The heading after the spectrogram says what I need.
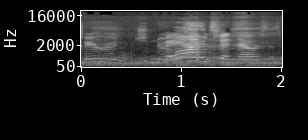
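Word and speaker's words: baragnosis: Sorry, it's spelled B-A-R-A-G-N-O-S-I-S. Baraganosis.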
